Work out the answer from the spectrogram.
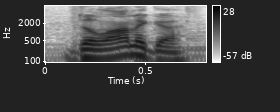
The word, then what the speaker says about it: Dahlonega: If you move there, pronounced Dahlonega.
